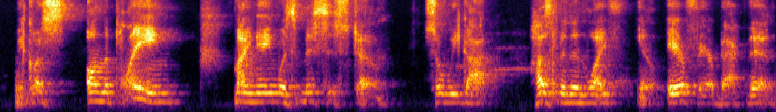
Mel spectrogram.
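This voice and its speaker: A woman speaks at a fairly slow pace with audible room echo. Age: 90s. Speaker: dance teacher, studio founder. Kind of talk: interview.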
